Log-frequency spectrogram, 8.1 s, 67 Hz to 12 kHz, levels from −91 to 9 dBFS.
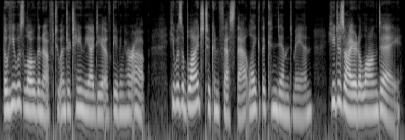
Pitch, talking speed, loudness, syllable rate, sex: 195 Hz, 205 wpm, -19 LUFS, 5.4 syllables/s, female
